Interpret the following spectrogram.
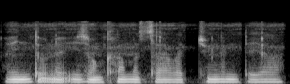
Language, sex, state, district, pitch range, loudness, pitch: Wancho, male, Arunachal Pradesh, Longding, 110-115 Hz, -16 LUFS, 115 Hz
